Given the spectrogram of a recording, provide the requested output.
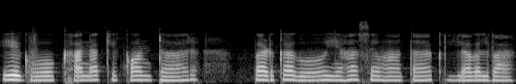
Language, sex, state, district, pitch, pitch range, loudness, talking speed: Bhojpuri, female, Uttar Pradesh, Ghazipur, 195 Hz, 190-205 Hz, -17 LUFS, 140 wpm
